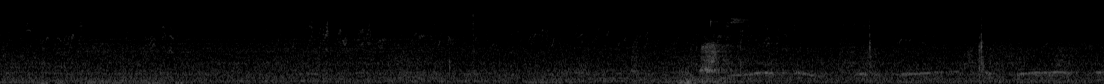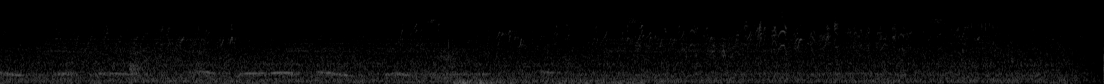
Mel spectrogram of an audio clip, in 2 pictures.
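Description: Faint birdsong: a low, wavering cooing call repeated for several seconds through the middle, with short higher chirps, over a steady low background rumble. A short sharp knock comes about seven seconds in.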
